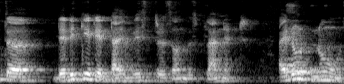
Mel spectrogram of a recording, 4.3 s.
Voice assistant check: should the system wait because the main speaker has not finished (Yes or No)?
Yes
